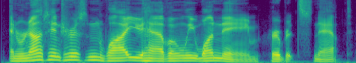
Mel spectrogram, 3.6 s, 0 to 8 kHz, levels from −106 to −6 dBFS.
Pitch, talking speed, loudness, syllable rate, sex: 115 Hz, 220 wpm, -18 LUFS, 6.4 syllables/s, male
